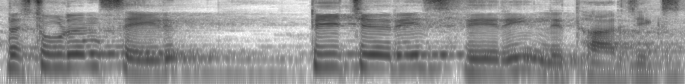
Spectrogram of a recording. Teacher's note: So this longer sentence is divided into two component, two group. First group is the student said. The second one is teacher is very lethargic. So the same sentence, when its tone group is changed, it will have a different meaning.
